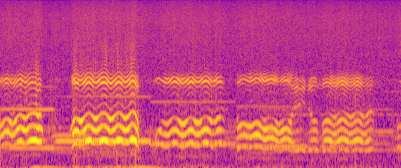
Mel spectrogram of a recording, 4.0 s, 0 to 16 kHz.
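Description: Operatic bass voice singing with a wide, even vibrato, with orchestra, on a 1907 acoustic recording played from a Victor 78 rpm disc: a thin sound with no deep bass. After a brief break about half a second in, he holds a louder note, then moves on through shorter phrases.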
